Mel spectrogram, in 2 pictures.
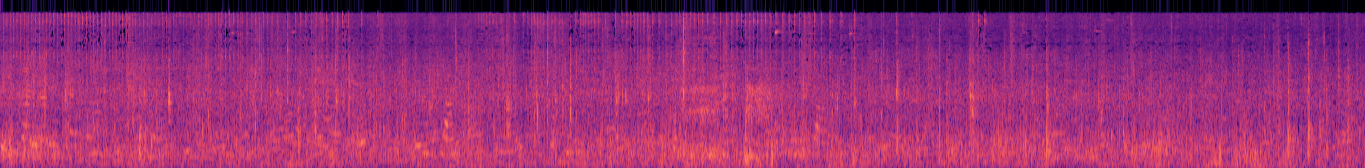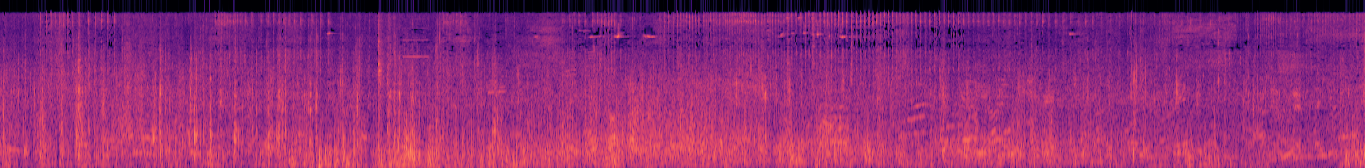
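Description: Many young people's voices chattering at once in a walking group, with footsteps scuffing and crunching on a dirt and gravel path.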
